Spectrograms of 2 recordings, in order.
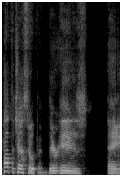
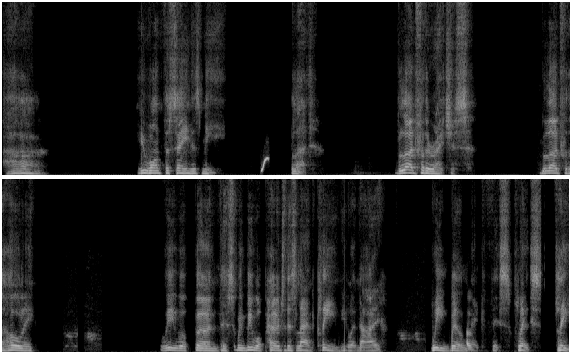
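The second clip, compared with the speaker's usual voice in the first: hushed whispering voice; 3 semitones lower than usual. Game master voicing a voice in the player's head, whispering voice in your head. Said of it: "A voice uh, whispers at the back of your head".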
